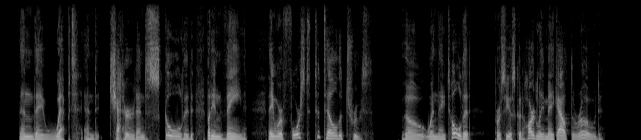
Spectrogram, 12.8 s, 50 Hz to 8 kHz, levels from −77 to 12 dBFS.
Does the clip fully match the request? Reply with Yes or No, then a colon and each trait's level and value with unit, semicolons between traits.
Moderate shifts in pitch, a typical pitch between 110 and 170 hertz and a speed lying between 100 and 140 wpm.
Yes: average, 3.3 semitones; medium, 140 Hz; slow, 135 wpm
